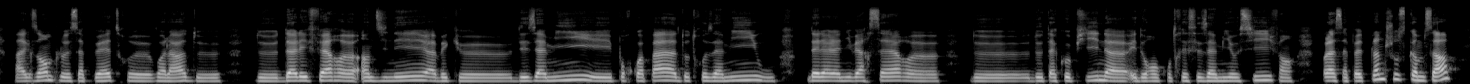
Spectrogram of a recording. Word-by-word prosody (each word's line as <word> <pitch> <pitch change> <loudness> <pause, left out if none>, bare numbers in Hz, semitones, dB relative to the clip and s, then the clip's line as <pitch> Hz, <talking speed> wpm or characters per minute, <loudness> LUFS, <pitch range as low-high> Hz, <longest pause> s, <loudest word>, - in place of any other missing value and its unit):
par - - -2
exemple, 180 +4 0
heu, 165 - 0
ça 160 0 -1
peut 160 +1 -3
être, 170 0 0
heu, 155 -1 0
voilà 160 0 +1
de 155 -1 -5 0.3
de 155 -1 -1
d'aller 175 +2 +5
faire, 180 +1 +3
heu, 170 -2 +2
un 170 - +2
dîner 175 +4 0
avec, 165 -1 -2
heu, 155 0 -2
des 165 +2 0
amis, 190 +4 +1
et, 160 - -1
pourquoi 170 +1 -4
pas, 180 0 +3
d'autres 170 0 -3
amis 185 +5 0
ou 160 -3 -6 0.3
d'aller 175 0 +5
à 175 - +2
l'anniversaire, 170 +1 0
heu, 155 -1 -3 0.3
de 155 -1 -4
de 165 0 0
ta 165 +1 -1
copine 180 +4 0
a 155 -3 +2
et 155 - +1
de 160 - 0
rencontrer 160 +1 -2
ses 165 +1 -2
amis 165 0 +2
aussi, 165 +5 0
enfin 155 -2 -4 0.3
voilà, 175 0 +5
ça 160 -1 -1
peut 165 - -1
être 165 -1 -2
plein 225 +2 +3
de 245 - +2
choses 235 -2 -2
comme 195 -5 +2
ça. 185 - +4
165 Hz, 205 wpm, -23 LUFS, 160-180 Hz, 0.3 s, d'aller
